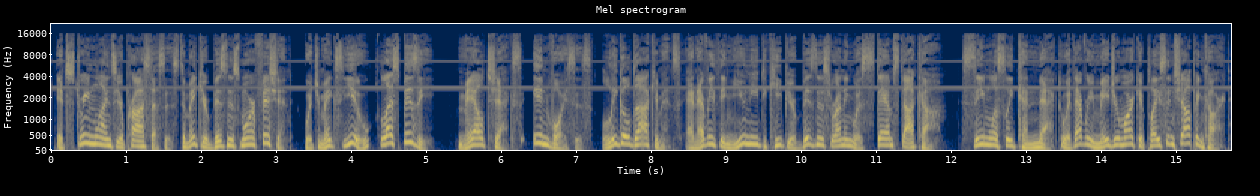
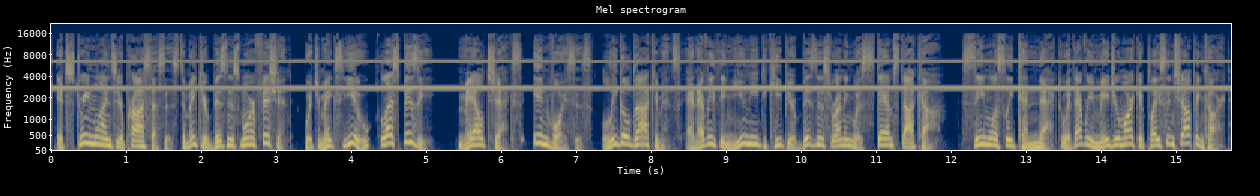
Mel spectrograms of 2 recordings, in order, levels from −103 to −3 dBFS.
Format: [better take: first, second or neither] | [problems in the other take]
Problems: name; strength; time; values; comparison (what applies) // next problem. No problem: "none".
first | high-pitched whine; loud; throughout; 3 kHz, 6 dB below the speech; faint in the first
